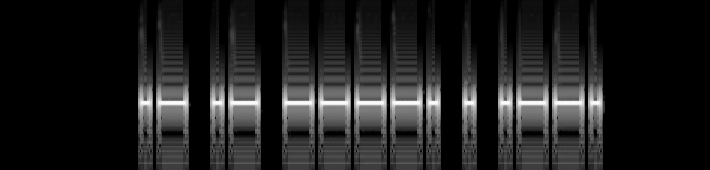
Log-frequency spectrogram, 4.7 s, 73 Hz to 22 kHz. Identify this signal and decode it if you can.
Morse code, heard as a keyed tone, about 20 wpm, 700 Hz. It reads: AA9EP
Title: USA Call Signs - 5 Characters - 20wpm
